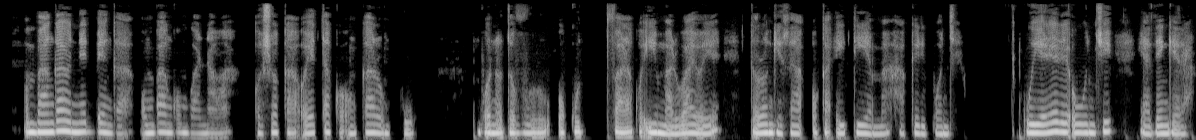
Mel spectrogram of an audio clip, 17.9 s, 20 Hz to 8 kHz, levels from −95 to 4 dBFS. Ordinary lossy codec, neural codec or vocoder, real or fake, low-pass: MP3, 48 kbps; none; real; 7.2 kHz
